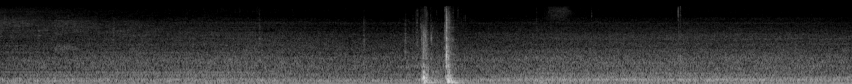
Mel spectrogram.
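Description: Jaguar XF's interior door handle pulled and the driver's door unlatching with two sharp clacks about four seconds in, as the door is pushed open. Under it runs the steady cabin hum of the car idling.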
